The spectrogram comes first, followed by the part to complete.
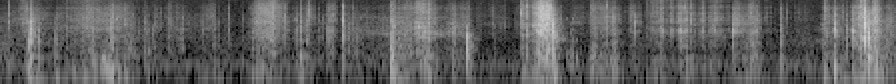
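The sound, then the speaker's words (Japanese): The packaging around an upscale tin of oil sardines is torn open in a series of short, crinkly rips. Two sharper, louder tears stand out near the middle and the end. “これどうやって開けるんだろうちょちょっとビリッ”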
